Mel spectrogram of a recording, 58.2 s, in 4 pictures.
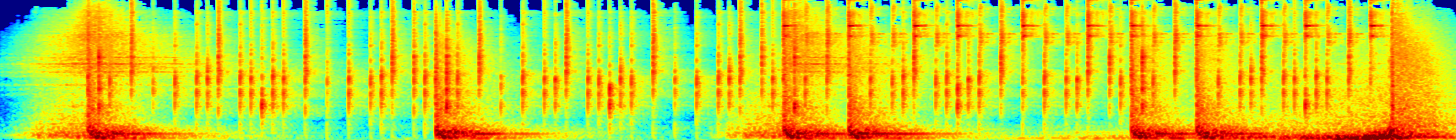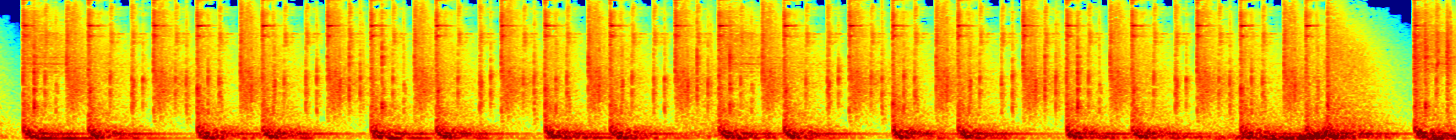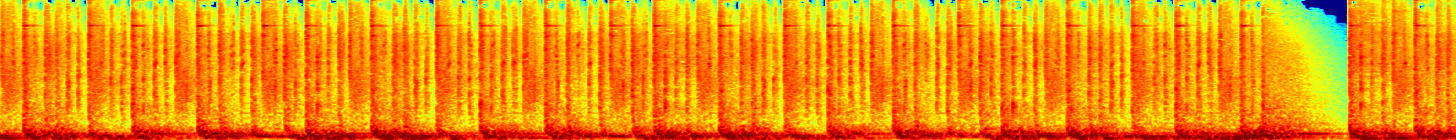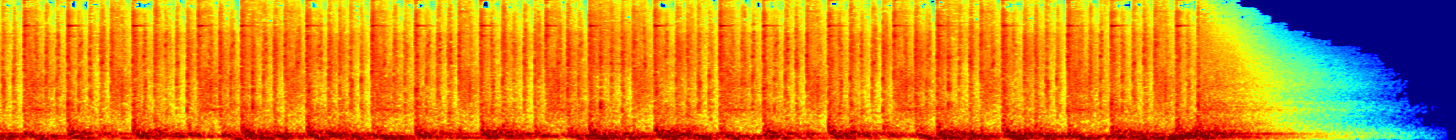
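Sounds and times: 
percussion: 0.0s - 57.2s.

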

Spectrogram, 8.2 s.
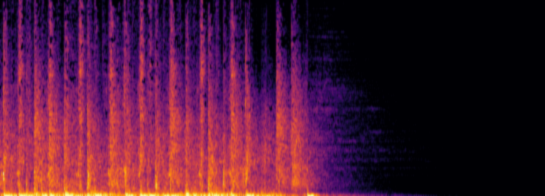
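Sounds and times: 
fun beat: 0.0s - 5.8s.

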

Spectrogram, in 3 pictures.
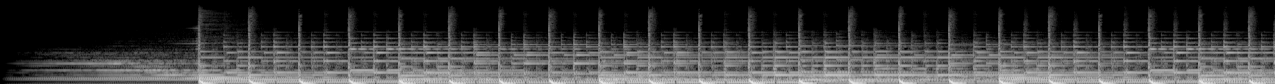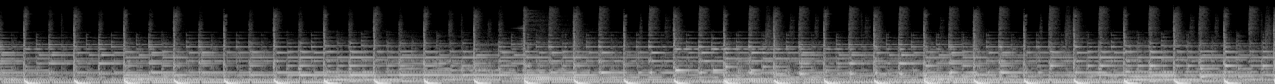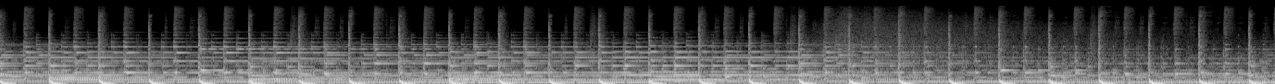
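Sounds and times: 
corporate music: 0.0s - 38.2s.

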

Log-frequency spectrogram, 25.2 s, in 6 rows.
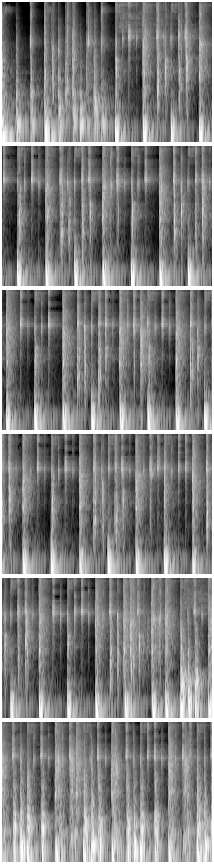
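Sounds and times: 
energetic claps as street percussion: 0.0s - 25.1s.

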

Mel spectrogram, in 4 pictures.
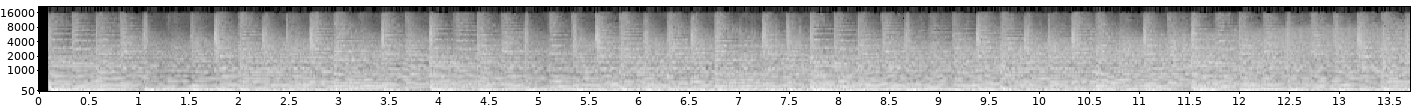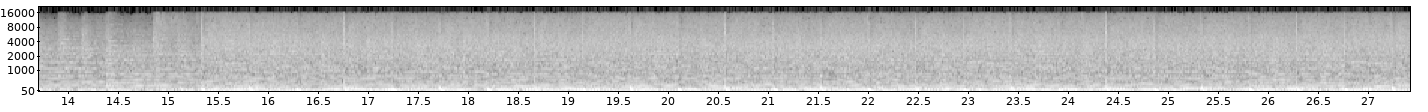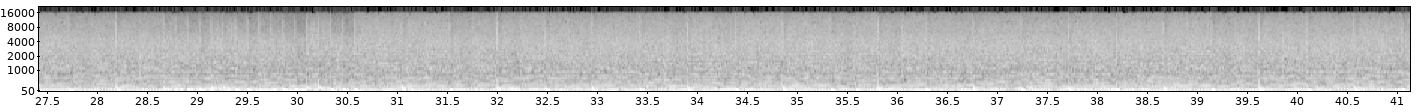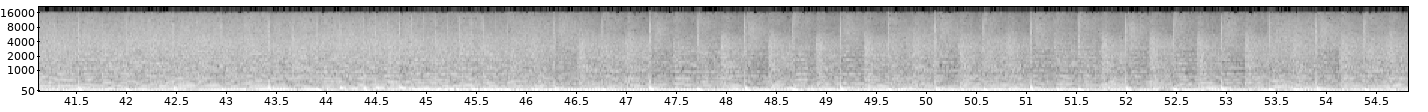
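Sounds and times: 
symphonic metal music: 0.1s - 54.8s.

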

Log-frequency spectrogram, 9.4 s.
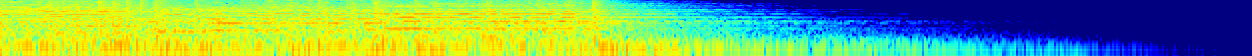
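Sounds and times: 
epic inspiring music: 0.0s - 7.3s.

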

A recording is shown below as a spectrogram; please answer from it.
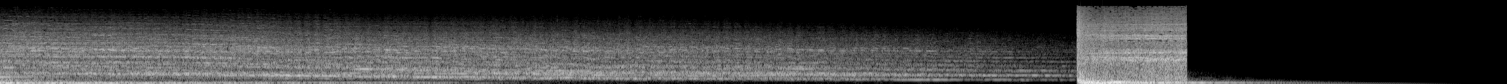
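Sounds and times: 
horror piano music: 0.0s - 11.9s.

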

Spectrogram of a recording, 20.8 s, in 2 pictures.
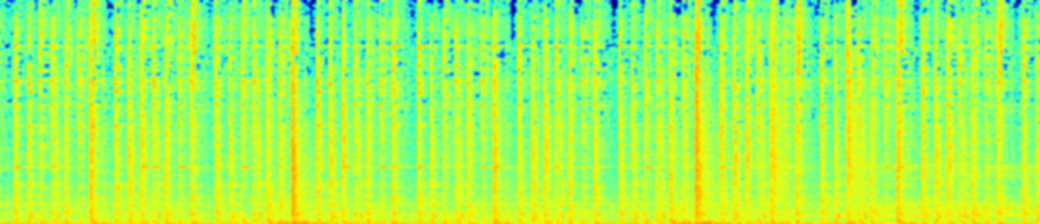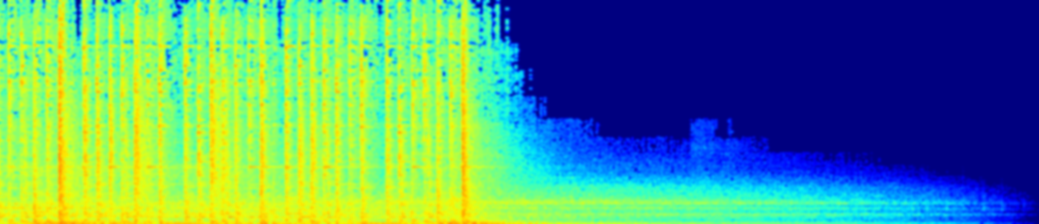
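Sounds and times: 
African drum: 0.0s - 16.3s.

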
